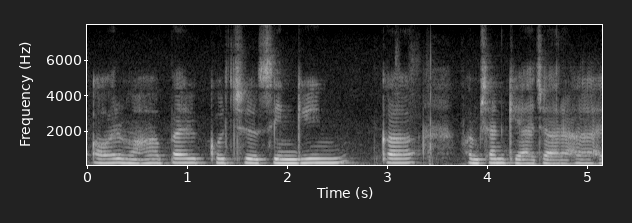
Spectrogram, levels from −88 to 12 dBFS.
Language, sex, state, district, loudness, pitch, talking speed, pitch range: Hindi, female, Karnataka, Koppal, -16 LUFS, 225 Hz, 130 wpm, 210-230 Hz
